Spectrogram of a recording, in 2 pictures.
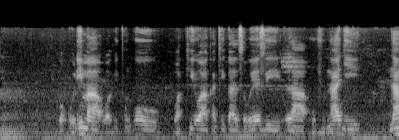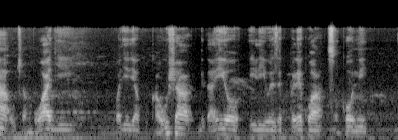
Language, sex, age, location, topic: Swahili, male, 25-35, Dar es Salaam, agriculture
